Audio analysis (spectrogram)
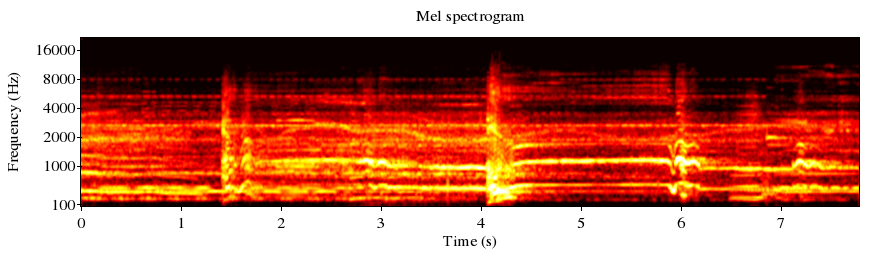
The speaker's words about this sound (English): Wolf's End Lodge. Like it even sounds like a wolf. That is a wolf, silly.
